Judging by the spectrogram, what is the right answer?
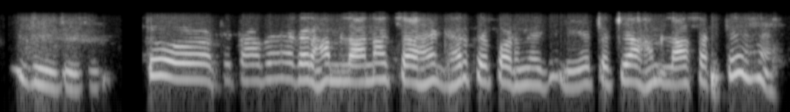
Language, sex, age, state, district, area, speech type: Urdu, male, 30-45, Bihar, Purnia, rural, conversation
